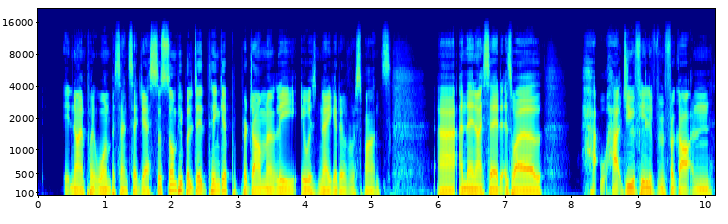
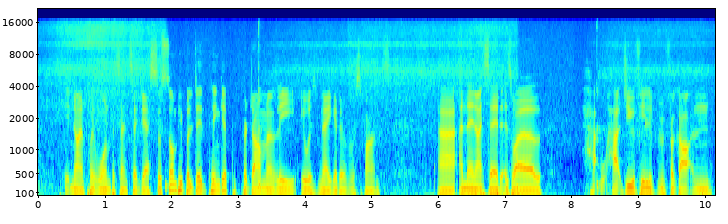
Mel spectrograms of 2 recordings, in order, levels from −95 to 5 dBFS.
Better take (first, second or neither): first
